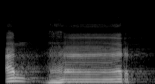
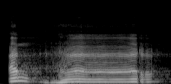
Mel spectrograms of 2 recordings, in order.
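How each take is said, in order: The two takes are said the same way.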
